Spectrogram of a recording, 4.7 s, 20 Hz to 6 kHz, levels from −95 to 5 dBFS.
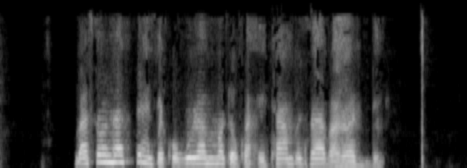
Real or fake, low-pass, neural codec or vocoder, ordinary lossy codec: fake; 5.4 kHz; codec, 24 kHz, 3 kbps, HILCodec; AAC, 24 kbps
